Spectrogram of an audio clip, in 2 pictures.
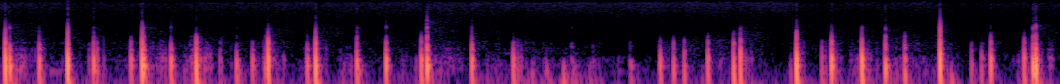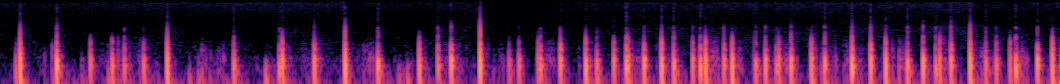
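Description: A small black zippered EVA hard-shell earphone case, with a hollow, semi-rigid shell and a textured fabric cover, rests on a fluffy rug and is tapped on its top surface with long glossy fingernails. The result is a steady stream of short, dry, hollow clicks with a low-mid body and almost no ring. The taps come in quick runs and grow faster and denser toward the end.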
